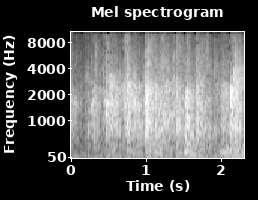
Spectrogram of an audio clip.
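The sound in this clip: An audience claps throughout in a dense, even wash of many hands, fairly soft, with small swells and dips in loudness.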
